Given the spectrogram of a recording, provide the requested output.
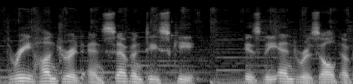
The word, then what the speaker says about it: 370Zki: the three seven zero ZK I pronounced 370 ski is the end result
